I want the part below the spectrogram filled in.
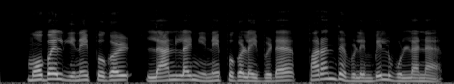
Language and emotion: Tamil, neutral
